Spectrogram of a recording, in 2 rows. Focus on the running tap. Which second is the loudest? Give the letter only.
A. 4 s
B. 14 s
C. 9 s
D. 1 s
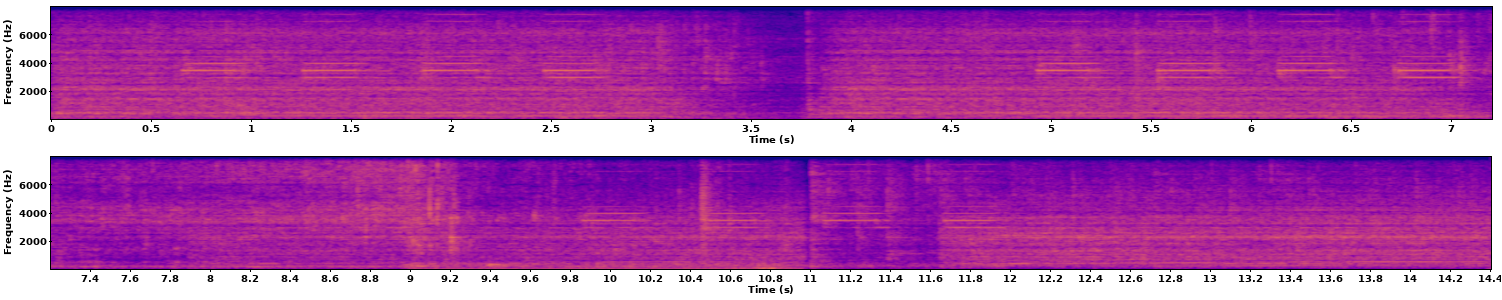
C.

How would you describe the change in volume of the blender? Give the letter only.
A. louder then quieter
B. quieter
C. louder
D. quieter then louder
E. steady
D.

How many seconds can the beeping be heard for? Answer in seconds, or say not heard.
7 s.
